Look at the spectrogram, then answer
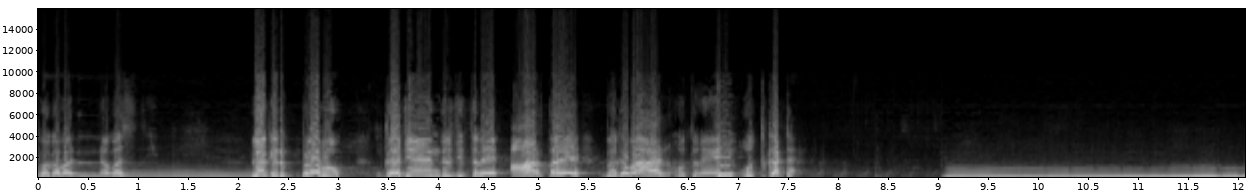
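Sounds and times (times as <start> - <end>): reedy held instrument note: 1.0 - 2.2, 9.0 - 12.0.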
